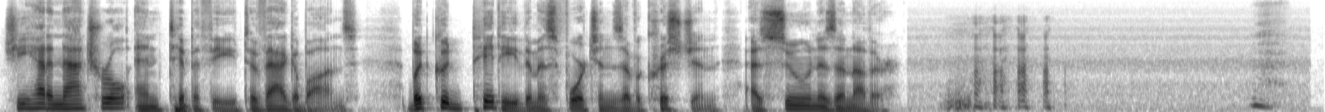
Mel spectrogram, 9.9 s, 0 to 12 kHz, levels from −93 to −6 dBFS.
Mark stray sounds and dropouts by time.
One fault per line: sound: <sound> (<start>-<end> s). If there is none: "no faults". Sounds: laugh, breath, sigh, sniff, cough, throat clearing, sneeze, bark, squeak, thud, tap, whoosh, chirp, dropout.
sound: laugh (7.0-8.0 s)
sound: sniff (9.4-9.7 s)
